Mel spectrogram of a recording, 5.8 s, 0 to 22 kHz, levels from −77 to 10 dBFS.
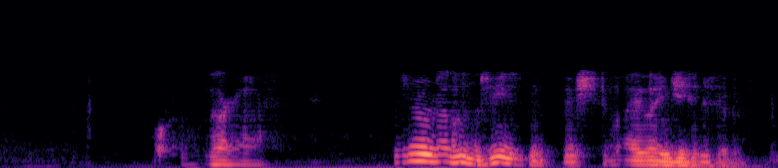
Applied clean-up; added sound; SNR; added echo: neural mask model DeepFilterNet 3.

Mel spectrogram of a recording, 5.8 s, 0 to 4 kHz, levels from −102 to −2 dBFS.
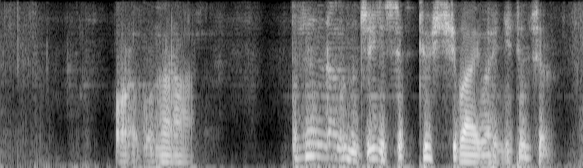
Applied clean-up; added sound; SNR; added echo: neural separator model SepFormer WHAMR!.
